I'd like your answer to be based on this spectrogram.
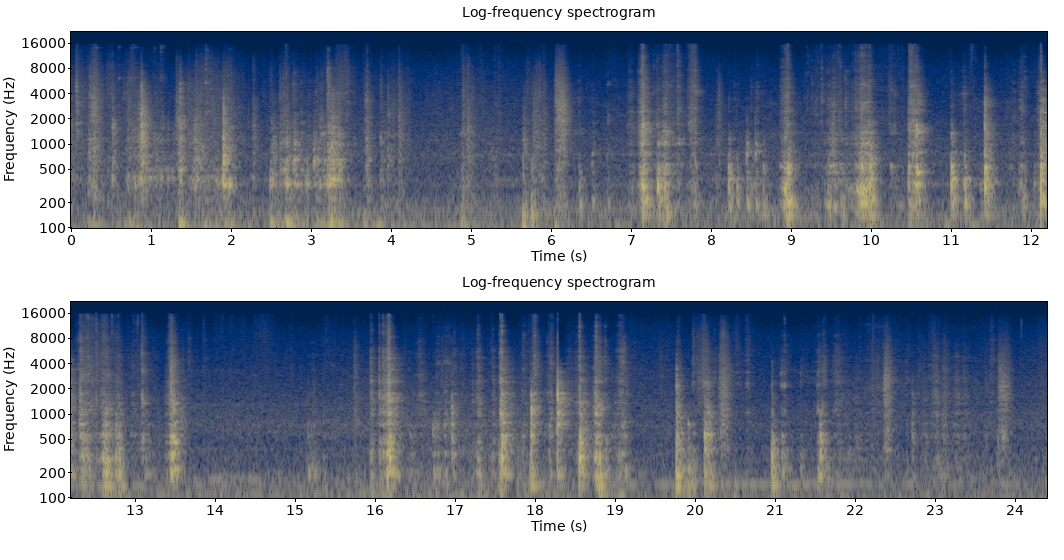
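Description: A chisel pares a wooden tenon's inside wall, producing close, repeated rasping scrapes and rubs in irregular bursts, with occasional knocks of wood being handled throughout; no talk.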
